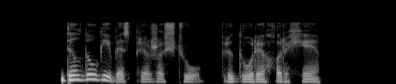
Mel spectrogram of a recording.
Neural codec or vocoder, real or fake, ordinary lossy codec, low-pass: codec, 16 kHz, 2 kbps, X-Codec, HuBERT features, trained on LibriSpeech; fake; MP3, 96 kbps; 7.2 kHz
